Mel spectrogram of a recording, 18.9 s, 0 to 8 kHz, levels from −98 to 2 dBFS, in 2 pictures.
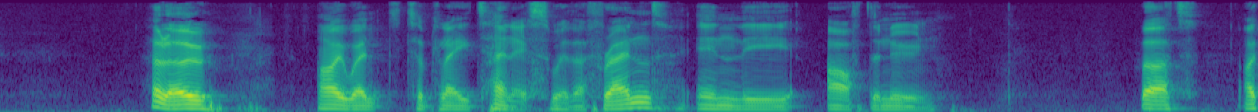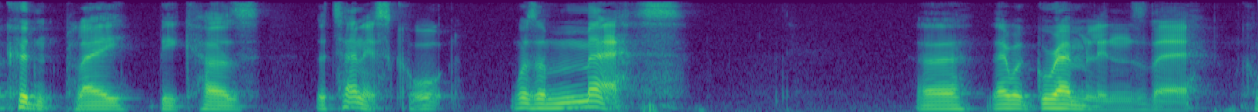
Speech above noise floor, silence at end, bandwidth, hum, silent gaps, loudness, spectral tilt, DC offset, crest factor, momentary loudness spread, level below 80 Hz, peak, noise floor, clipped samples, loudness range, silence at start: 44 dB; 0.45 s; 7.6 kHz; none; none; -23 LUFS; -5 dB/octave; under 0.1%; 22 dB; 15 LU; -46 dBFS; -2 dBFS; -66 dBFS; under 0.1%; 8 LU; 1.15 s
